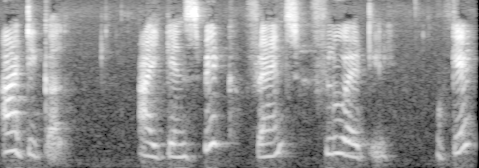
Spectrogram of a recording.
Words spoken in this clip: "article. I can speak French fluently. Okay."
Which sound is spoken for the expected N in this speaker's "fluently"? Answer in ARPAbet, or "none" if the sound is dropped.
none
